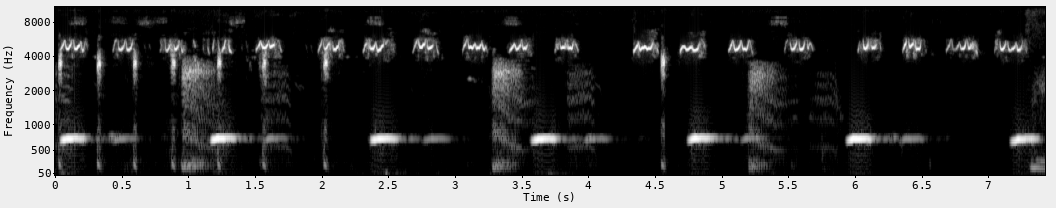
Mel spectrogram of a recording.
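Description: Birds call with rapid, repeated high chirps.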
